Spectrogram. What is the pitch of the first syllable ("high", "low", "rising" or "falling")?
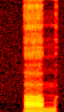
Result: low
